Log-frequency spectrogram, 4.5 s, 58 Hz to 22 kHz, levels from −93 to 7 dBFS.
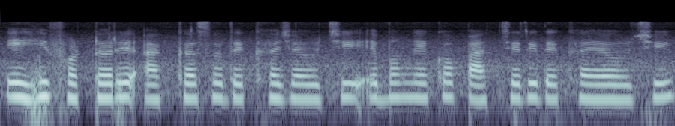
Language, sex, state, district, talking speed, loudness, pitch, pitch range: Odia, female, Odisha, Malkangiri, 145 wpm, -17 LUFS, 215 Hz, 210-220 Hz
